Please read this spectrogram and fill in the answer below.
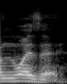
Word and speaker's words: Nweze: family is evo so in ibo the n and w is almost like the the n and k or the double l in spanish or the rolling r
